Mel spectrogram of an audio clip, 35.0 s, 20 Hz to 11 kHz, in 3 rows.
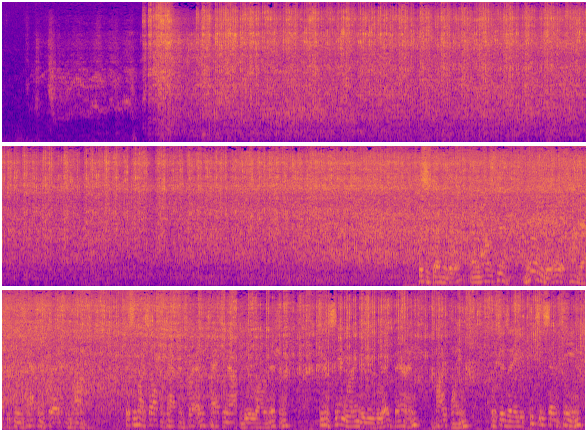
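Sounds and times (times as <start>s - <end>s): propeller plane engine idling: 2.9s - 35.0s.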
